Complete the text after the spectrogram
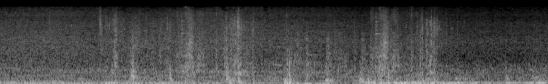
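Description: A sword strikes rock with sharp, crunching blows.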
